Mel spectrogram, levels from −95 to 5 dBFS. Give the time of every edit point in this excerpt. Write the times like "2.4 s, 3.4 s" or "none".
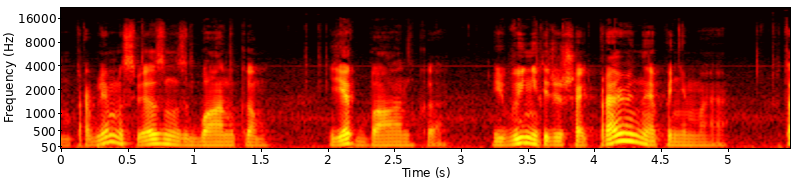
2.2 s, 3.6 s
